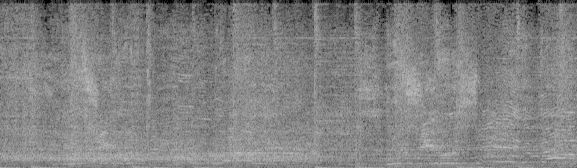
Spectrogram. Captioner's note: crowd cheering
